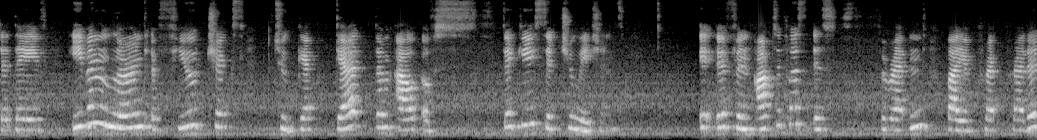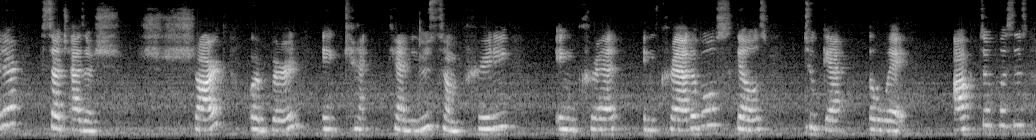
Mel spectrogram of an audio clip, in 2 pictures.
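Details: Female speaker reading aloud in a stuttering assessment; part- and whole-word repetitions; stuttering.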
